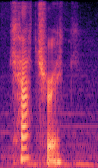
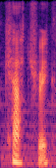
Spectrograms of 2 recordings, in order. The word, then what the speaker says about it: Catterick: I think that's Catterick. There was a Roman town. I'm pretty sure that's Catterick. That would be about right. Yeah, that's Durham. That's Catterick.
